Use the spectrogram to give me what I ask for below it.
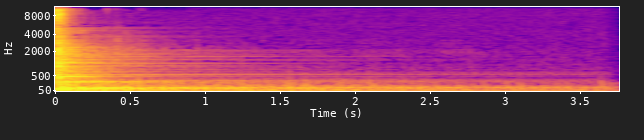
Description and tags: Scrape ff-10 014
recordings of a home made instrument of David Bithells called Sun Ra, recordings by Ali Momeni. Instrument is made of metal springs extending from a large calabash shell; recordings made with a pair of earthworks mics, and a number K&K; contact microphones, mixed down to stereo. Dynamics are indicated by pp (soft) to ff (loud); name indicates action recorded.
acoustic, metalic, scrape, spring, wood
